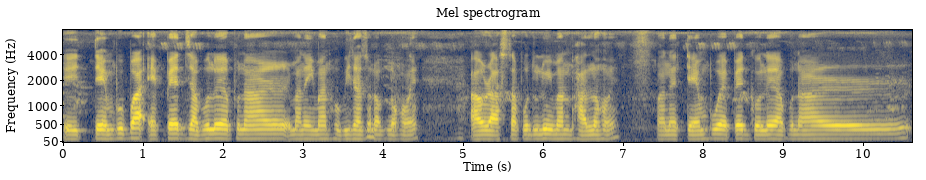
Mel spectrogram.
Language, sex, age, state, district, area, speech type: Assamese, male, 18-30, Assam, Jorhat, urban, spontaneous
